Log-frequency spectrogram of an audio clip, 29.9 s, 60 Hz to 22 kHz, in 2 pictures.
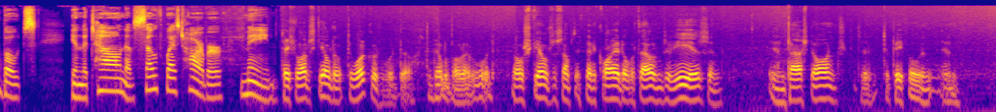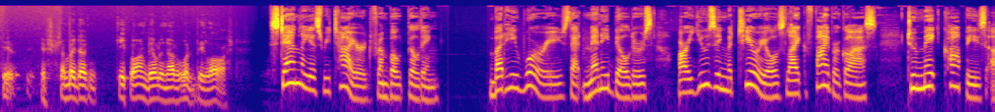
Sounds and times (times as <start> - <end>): Speech: 0.0 - 10.9, 11.6 - 14.4, 15.0 - 21.6, 22.4 - 29.8.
